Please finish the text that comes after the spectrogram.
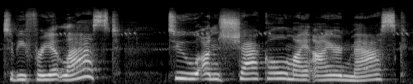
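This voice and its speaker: An actress playing a witty, proud, lovelorn woman poet in radio theatre, speaking in a theatrical, yearning way with drawn-out phrases. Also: on the high side, fairly bright tone, a little hiss or hum. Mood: passionate. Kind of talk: poetic radio theatre acting.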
